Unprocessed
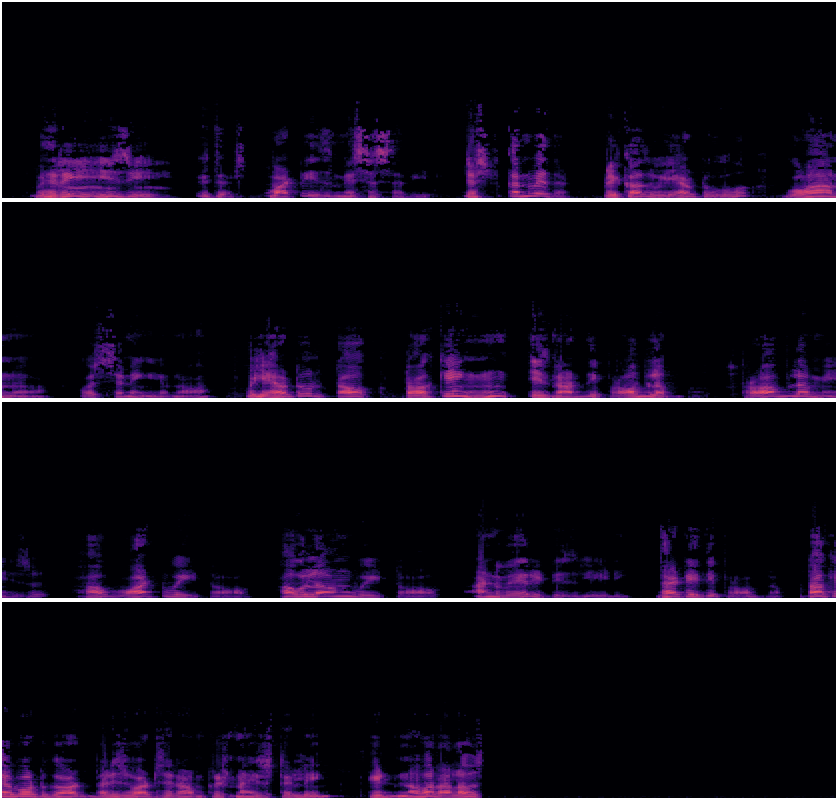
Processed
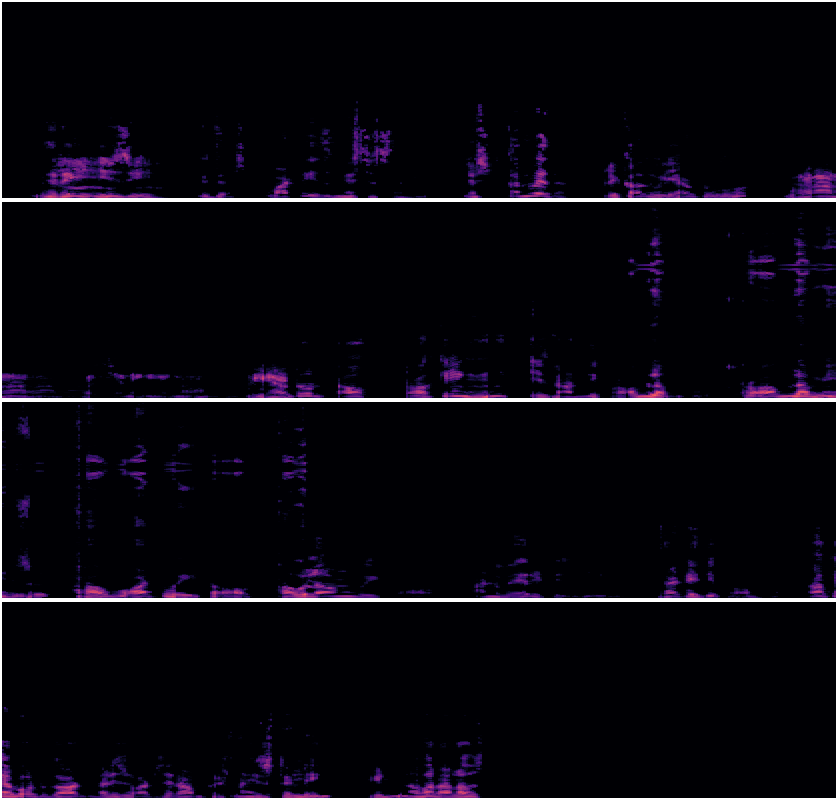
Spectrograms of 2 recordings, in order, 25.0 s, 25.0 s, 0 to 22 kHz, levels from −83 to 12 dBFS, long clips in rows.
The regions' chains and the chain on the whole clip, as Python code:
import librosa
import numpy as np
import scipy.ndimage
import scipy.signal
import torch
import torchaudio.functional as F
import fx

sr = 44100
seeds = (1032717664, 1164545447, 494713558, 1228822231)

y = fx.chain(x, sr, fx.tube_stage(drive_db=29.0, bias=0.8),
    fx.lowpass_res(hz=2400.0, q=9.9),
    fx.echo_filtered(ms=216, feedback_pct=60, hz=1600.0, wet_db=-11.0), at=(5.93, 8.4))
y = fx.chain(y, sr, fx.peak_eq(hz=410.0, db=11.0, octaves=2.0),
    fx.resample_bad(factor=3, down='filtered', up='hold'),
    fx.band_squash(depth_pct=100), at=(10.96, 14.79))
y = fx.chain(y, sr, fx.lowpass(hz=3000.0, slope=6),
    fx.low_shelf(hz=330.0, db=-8.5), at=(19.07, 20.35))
y = fx.bin_expand(y, sr, power=2.0)
y = fx.auto_swell(y, sr, attack_ms=252.0)
y = fx.rider(y, sr, range_db=4, speed_s=2.0)
y = y * librosa.db_to_amplitude(6.0)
